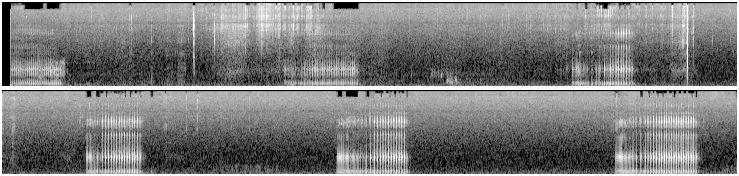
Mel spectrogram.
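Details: Two pet dogs, Marimo (female) and Daigoro, snoring together at home; loud rasping snore bursts about every three seconds, alternating with quiet breathing pauses.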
